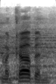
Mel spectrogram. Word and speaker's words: McCubbin: uh mccubbin with it I was saying the cube and I guess that's pronounced mccubbin mccubbin with the foul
